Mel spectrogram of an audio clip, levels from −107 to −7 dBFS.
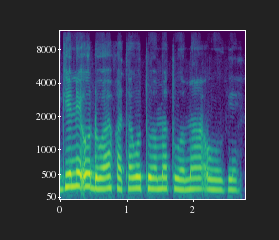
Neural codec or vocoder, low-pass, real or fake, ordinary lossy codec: none; 10.8 kHz; real; Opus, 16 kbps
